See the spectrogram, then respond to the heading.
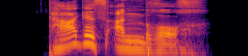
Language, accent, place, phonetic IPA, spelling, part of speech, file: German, Germany, Berlin, [ˈtaːɡəsˌʔanbʁʊx], Tagesanbruch, noun, De-Tagesanbruch.ogg
- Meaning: dawn (rising of the sun)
